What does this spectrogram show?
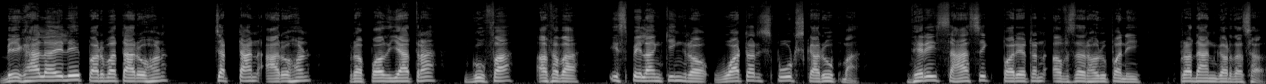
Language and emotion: Nepali, neutral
